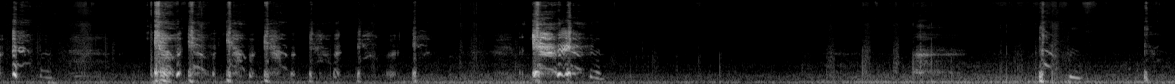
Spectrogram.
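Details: Repeated dry coughs and throat clearing in irregular bursts over room noise during a sudden attack of cough variant asthma; the persistent cough would not stop and left the person lightheaded.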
